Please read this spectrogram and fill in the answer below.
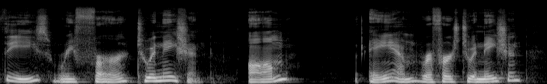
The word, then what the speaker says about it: Am: We have the word Am, which is spelled A-M. You would read it like Am, and that's what we see here.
